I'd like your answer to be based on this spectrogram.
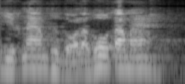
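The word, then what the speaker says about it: Gautama: Ở Ấn Độ họ phiên âm là Gotam, bởi vì cái chữ A là nguyên âm đặng cuối câu á, thì không có đọc, đọc là Gotam Buddha, đọc là Bút, Gotam Bút.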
